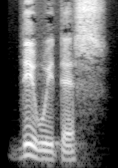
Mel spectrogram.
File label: "divites", latin; santillana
